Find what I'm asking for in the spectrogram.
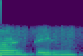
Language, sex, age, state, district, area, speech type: Tamil, female, 30-45, Tamil Nadu, Nilgiris, urban, conversation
